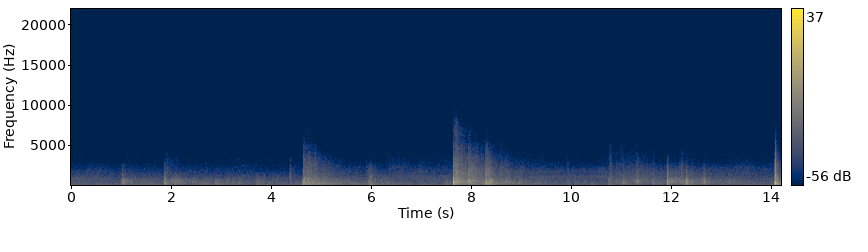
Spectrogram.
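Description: Fireworks burst with deep booms and crackles in the distance.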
